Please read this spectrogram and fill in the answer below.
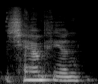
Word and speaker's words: Champian: Champ Champion.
